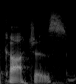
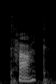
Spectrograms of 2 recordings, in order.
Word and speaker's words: Koch: It's the Koches. I think it's the Big Cox. Apple. No, it's Mayor Koch. Cock. Koch. But if it were a Koch brother, which I think is spelled basically the same way, It'd be cock.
